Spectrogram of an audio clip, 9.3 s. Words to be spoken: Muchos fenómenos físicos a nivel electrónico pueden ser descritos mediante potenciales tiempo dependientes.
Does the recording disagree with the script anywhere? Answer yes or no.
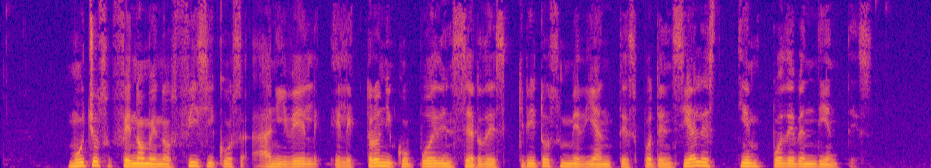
no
